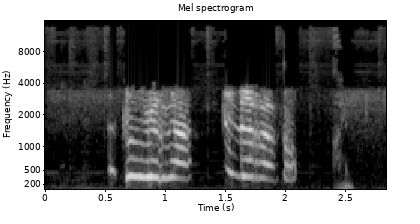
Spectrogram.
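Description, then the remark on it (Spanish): A woman sobs in shaky, drawn-out wails, two longer cries followed by short catching breaths and a brief whimper, with quiet pauses between. “Pero no llores”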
